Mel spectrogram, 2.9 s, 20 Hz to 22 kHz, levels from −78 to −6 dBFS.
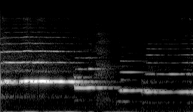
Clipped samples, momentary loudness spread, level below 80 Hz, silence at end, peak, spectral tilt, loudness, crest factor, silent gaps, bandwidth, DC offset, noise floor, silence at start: under 0.1%; 26 LU; -68 dBFS; 0 s; -2 dBFS; 1.5 dB/octave; -14 LUFS; 16 dB; none; 11.5 kHz; under 0.1%; -39 dBFS; 0 s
